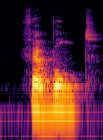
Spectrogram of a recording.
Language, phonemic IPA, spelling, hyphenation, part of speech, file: Dutch, /vɛrˈbɔnt/, verbond, ver‧bond, noun / verb, Nl-verbond.ogg
- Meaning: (noun) 1. alliance, federation (between countries) 2. union, association (people with a common cause); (verb) singular past indicative of verbinden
